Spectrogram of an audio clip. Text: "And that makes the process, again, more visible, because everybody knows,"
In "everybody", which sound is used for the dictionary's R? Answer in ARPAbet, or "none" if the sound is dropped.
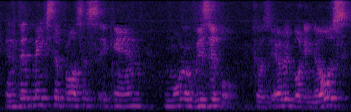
R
